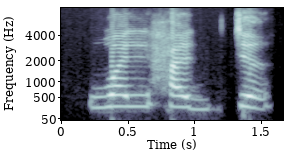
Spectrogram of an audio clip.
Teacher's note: جیم کو ہم ساکن کر دیں گے تو یہاں پہ قلقلہ ہوگا ، قلقلہ کبرا، یعنی کہ آپ نے اس میں شد کا · لام یہاں پر لام قمریہ، اس کو ہم ظاہر کریں گے · واو کو ہم نے لام کے ساتھ ملا دینا ہے، حمزۃ الوصل ہمارا ڈراپ ہو جائے گا ، لام یہاں پر لام قمریہ، اس کو ہم ظاہر کریں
